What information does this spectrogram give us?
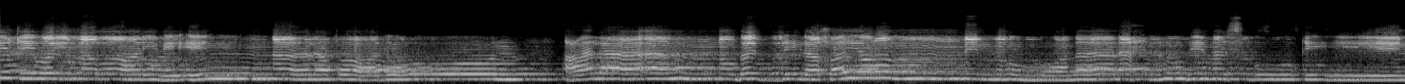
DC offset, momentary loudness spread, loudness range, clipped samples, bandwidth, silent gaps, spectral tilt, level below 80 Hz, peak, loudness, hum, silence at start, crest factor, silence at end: under 0.1%; 13 LU; 5 LU; under 0.1%; 10 kHz; none; -3.5 dB/octave; -70 dBFS; -4 dBFS; -18 LUFS; none; 0 s; 16 dB; 0 s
